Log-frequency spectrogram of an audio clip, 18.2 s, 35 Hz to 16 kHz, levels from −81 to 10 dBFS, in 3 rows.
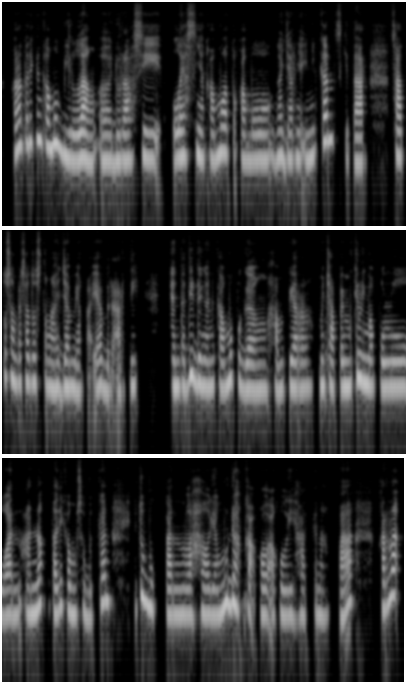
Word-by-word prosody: Karena 275 +4 +4
tadi, 335 +1 0
kan, 370 +1 +3
kamu 310 0 +5
bilang, 220 -1 +5
eee, 210 0 -1
durasi 215 +2 -1 0.2
lesnya 230 +2 +1
kamu 245 +3 0
atau - - -9
kamu 215 +1 -2
ngajarnya 225 0 -2
ini, 225 +3 -1
kan, 355 +5 +4
sekitar 200 - -1 0.3
1 235 +3 +2
sampai 245 -4 0
1,5 245 -3 -2
jam 220 +1 +1
ya, 200 -2 -2
Kak, - - -12
ya 225 0 -1
berarti, 205 +3 -5 0.4
yang 220 -1 +1
tadi 230 +6 +3
dengan 225 -2 +2
kamu 230 +3 0
pegang 205 -5 -1
hampir 210 +1 -1 0.3
mencapai 220 -1 0
mungkin 230 +5 +3
50-an 220 -1 +1
anak 270 +6 +1
tadi 235 +4 +1
kamu 245 -4 0
sebutkan, 265 +8 -2 0.3
itu 370 - +3
bukanlah 220 -6 0
hal 225 0 -2
yang 220 - -1
mudah, 295 -2 +5
Kak, - - +1
kalau 225 -2 -2
aku 220 -2 -3
lihat. 215 0 -7
Kenapa? 215 +4 -3 0.4
Karena 285 +8 +4
225 Hz, 155 wpm, -23 LUFS, 215-250 Hz, 0.4 s, kamu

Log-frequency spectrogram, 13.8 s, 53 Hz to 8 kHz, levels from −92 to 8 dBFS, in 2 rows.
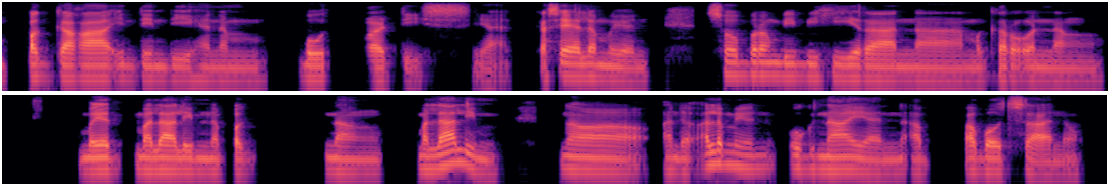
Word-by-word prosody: pagkakaintindihan 110 -3 +2
ng 95 -1 -10 0.2
both 110 0 0 0.2
parties, 100 0 -1
'yan. - - -9 0.2
Kasi 130 - +6
alam 120 0 +2
mo 110 - -4
yun, 100 -1 -5 0.4
sobrang 135 0 +1
bibihira 115 -3 0
na 100 -2 -4
magkaroon 100 +1 -2
ng 95 0 -5 0.7
maya 115 0 +5
malalim 115 -1 +5
na 110 - -2
pag - - -3 0.4
ng 110 -2 -4 0.2
malalim 130 - +4 0.4
na 125 - -1 0.6
ano, 115 -1 -4
alam 165 +3 +2
mo 160 - -4
yun, 135 -1 -6 0.2
ugnayan 120 -5 0
ab 105 0 -6 0.2
about 115 0 +1
sa 95 - +3
ano, 90 - -12
115 Hz, 130 wpm, -26 LUFS, 105-120 Hz, 0.7 s, Kasi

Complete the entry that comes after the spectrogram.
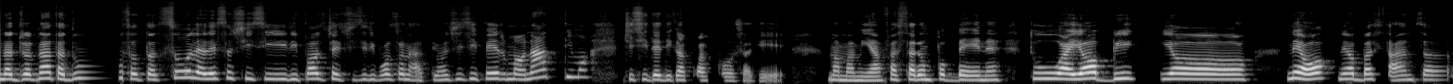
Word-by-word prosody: una 240 0 +2
giornata 250 +4 +1
du 285 +5 -7 0.2
sotto 250 -5 -4
al 225 - -5
sole, 310 +6 -1
e 260 - +3
adesso 260 +3 0
ci 270 -1 -7
si 245 0 -5
ripos 245 +2 -2
cioè, 250 -3 -4
ci 215 -2 -19
si 225 - -10
riposa 225 +2 -6
un 235 - -4
attimo, 205 +2 -9
ci 240 +3 -11
si 255 0 -8
ferma 245 -1 -1
un 230 +4 -3
attimo, 340 +2 -3 0.3
ci 230 - -12
si 230 +2 -9
dedica 210 -1 -2
a 200 - -10
qualcosa 185 -4 -10
che, - - -14 0.4
mamma 200 -3 -3
mia, 185 0 -3
fa 225 +4 -4
stare 225 +1 +1
un 220 -1 -2
po' 235 +1 -2
bene. 205 +2 -3 0.2
Tu 270 -1 +1
hai 250 -1 +8
hobby? 265 0 +5 0.2
Io 245 -2 +4 0.3
ne 280 +1 +5
ho, 265 +2 +6
ne 250 -1 -2
ho - - +3
abbastanza. 220 -2 -5
240 Hz, 180 wpm, -19 LUFS, 215-260 Hz, 0.4 s, hai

